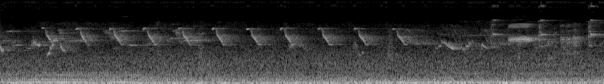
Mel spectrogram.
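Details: In a small garden in front of a house during light rain, one of two red-whiskered bulbuls waiting to catch insects after the rain gives about a dozen bright, slurred chirps, three a second, ending in a brief warbled phrase, over a low rumble. The owner is unsure whether this is the male's signature song.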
